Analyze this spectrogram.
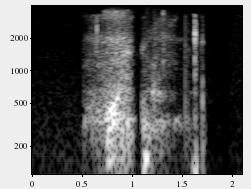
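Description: Loud, heavy Darth Vader-like breathing close to a microphone: two long rasping breaths followed by a shorter, sharper one, then quiet.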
